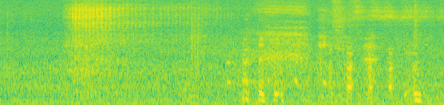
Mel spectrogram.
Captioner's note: Puck flutters lips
